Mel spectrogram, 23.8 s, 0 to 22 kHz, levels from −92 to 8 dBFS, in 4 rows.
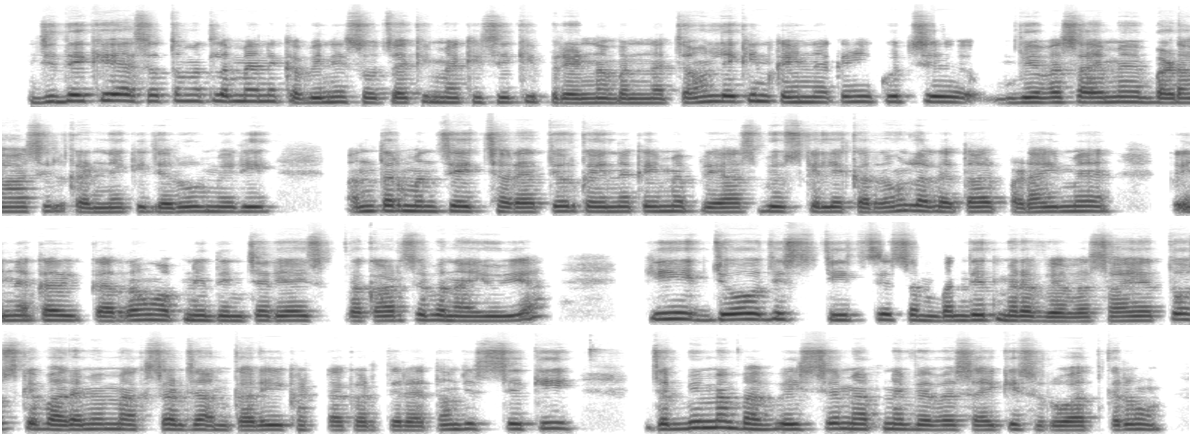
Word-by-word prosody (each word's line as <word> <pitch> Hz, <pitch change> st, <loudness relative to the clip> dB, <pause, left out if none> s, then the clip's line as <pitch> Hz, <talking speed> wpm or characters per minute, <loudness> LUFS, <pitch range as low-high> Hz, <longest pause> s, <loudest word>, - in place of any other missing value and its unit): जी। 195 Hz, +4 st, -3 dB
देखिए 235 Hz, +3 st, +4 dB
ऐसा 230 Hz, -1 st, -2 dB
मतलब 230 Hz, 0 st, -2 dB
मैंने 225 Hz, 0 st, -1 dB
कभी 180 Hz, -4 st, 0 dB
नहीं 195 Hz, -, -1 dB
सोचा 180 Hz, -2 st, -2 dB
कि 205 Hz, -, -6 dB
मैं 185 Hz, -2 st, -1 dB
किसी 185 Hz, 0 st, -3 dB
की 200 Hz, +2 st, -6 dB
प्रेरणा 165 Hz, -3 st, 0 dB
बनना 165 Hz, 0 st, -2 dB
चाहूँ। 180 Hz, +5 st, -2 dB
लेकिन 220 Hz, +1 st, +3 dB
कहीं 195 Hz, -2 st, 0 dB
न 195 Hz, 0 st, -1 dB
कहीं 205 Hz, 0 st, -1 dB
कुछ 210 Hz, +1 st, -1 dB, 0.5 s
व्यवसाय 185 Hz, +1 st, +2 dB
में 195 Hz, -1 st, -1 dB
बड़ा 170 Hz, -1 st, +1 dB
हासिल 175 Hz, +2 st, -3 dB
करने 160 Hz, 0 st, -2 dB
की 175 Hz, +2 st, -4 dB
ज़रूर 175 Hz, +2 st, +2 dB
मेरी 175 Hz, 0 st, +2 dB, 0.5 s
अंतर्मन 195 Hz, +1 st, +1 dB
से 190 Hz, 0 st, +2 dB
इच्छा 180 Hz, 0 st, -1 dB
रहती 165 Hz, +2 st, 0 dB
है। -, -, +3 dB
और 185 Hz, -, -7 dB
कहीं 180 Hz, -1 st, +2 dB
न 180 Hz, +1 st, 0 dB
कहीं 185 Hz, 0 st, 0 dB
मैं 190 Hz, 0 st, -1 dB
प्रयास 165 Hz, -1 st, -1 dB
भी 185 Hz, -, +4 dB
उसके 175 Hz, 0 st, -3 dB
लिए 175 Hz, 0 st, +2 dB
कर 165 Hz, -, 0 dB
रहा 165 Hz, -, -2 dB
हूँ, 210 Hz, -, -1 dB
लगातार 175 Hz, -2 st, +1 dB
पढ़ाई 165 Hz, +3 st, 0 dB
में 190 Hz, 0 st, -1 dB, 0.3 s
कहीं -, -, -1 dB
न 185 Hz, -, 0 dB
कहीं 185 Hz, -1 st, +3 dB
कर 165 Hz, -1 st, +1 dB
रहा 190 Hz, +3 st, +1 dB
हूँ 200 Hz, -, +1 dB
अपनी 185 Hz, 0 st, 0 dB
दिनचर्या 175 Hz, 0 st, +1 dB
इस 175 Hz, 0 st, -3 dB
प्रकार 170 Hz, +2 st, -1 dB
से 195 Hz, +3 st, -2 dB
बनाई 170 Hz, -3 st, +1 dB
हुई 170 Hz, +1 st, +3 dB
है, -, -, -1 dB, 0.5 s
कि 230 Hz, +1 st, +3 dB
जो 215 Hz, +1 st, +7 dB
जिस 225 Hz, -1 st, -2 dB
चीज़ 195 Hz, -1 st, -2 dB
से 210 Hz, -, +3 dB
संबंधित 195 Hz, 0 st, +1 dB
मेरा 175 Hz, -2 st, +3 dB
व्यवसाय 155 Hz, +2 st, +1 dB
है, 175 Hz, -, +1 dB
तो 220 Hz, -, +3 dB
उसके 215 Hz, -1 st, -1 dB
बारे 180 Hz, -2 st, +3 dB
में 195 Hz, -, 0 dB
मैं 190 Hz, -1 st, 0 dB
अक्सर 180 Hz, 0 st, -1 dB
जानकारी 170 Hz, -1 st, +1 dB
इकट्ठा 165 Hz, -2 st, -4 dB
करते 155 Hz, 0 st, -4 dB
रहता 155 Hz, +3 st, -3 dB
हूँ। 185 Hz, -, 0 dB
जिससे 195 Hz, 0 st, -1 dB
कि 215 Hz, -1 st, -3 dB, 0.4 s
जब 195 Hz, -3 st, +1 dB
भी 240 Hz, -, +4 dB
मैं 245 Hz, 0 st, +4 dB
भविष्य 190 Hz, +1 st, +2 dB
में 200 Hz, -2 st, +2 dB
अपने 195 Hz, 0 st, -1 dB
व्यवसाय 175 Hz, -2 st, -1 dB
की 185 Hz, +2 st, -2 dB
शुरुआत 160 Hz, -2 st, -1 dB
करूँ, 185 Hz, +1 st, -1 dB
185 Hz, 235 wpm, -24 LUFS, 170-195 Hz, 0.5 s, जो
